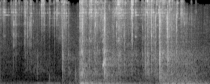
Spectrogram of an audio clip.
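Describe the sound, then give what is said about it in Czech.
A castellan's bunch of keys jangles at the château in Rajec nad Svitavou in February, in repeated metallic clinks and rattles, growing busier and louder after the first second and a half, with no one speaking. “Správný kastelán má vždy svazek klíčů”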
